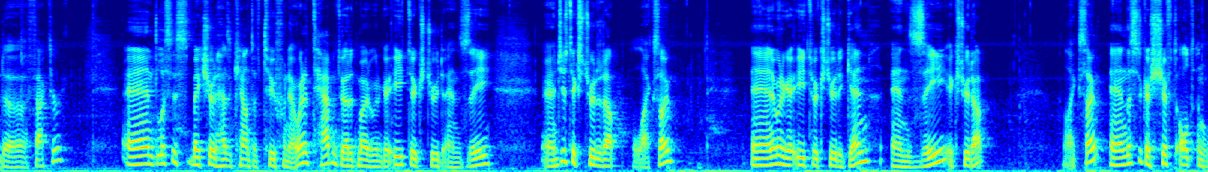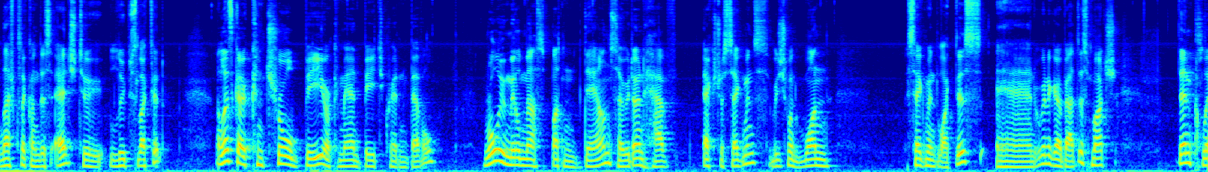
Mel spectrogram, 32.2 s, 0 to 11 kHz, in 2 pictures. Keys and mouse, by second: 3.0 middle click, 3.5 Tab, 4.0 shift+middle click, 4.9 e, 5.5 z, 8.3 click, 8.7 shift+middle click, 9.0 middle click, 10.3 e, 11.1 z, 13.2 click, 14.2 alt+a, 15.7 alt+shift+click, 16.2-17.2 middle drag, 19.9 ctrl+b, 31.3 middle click.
